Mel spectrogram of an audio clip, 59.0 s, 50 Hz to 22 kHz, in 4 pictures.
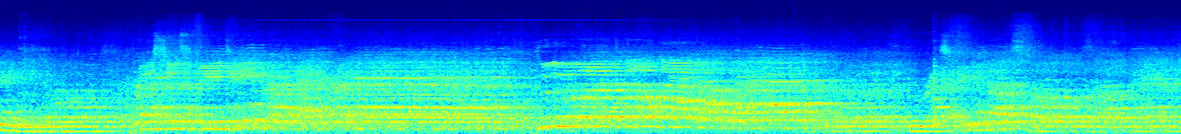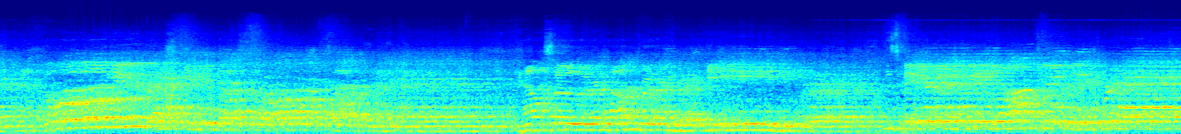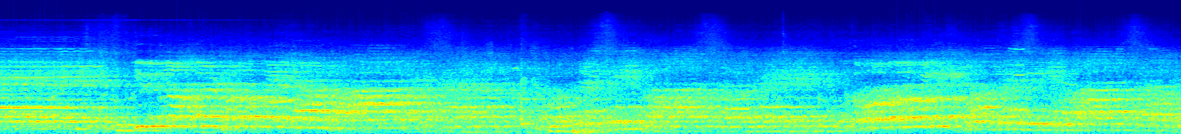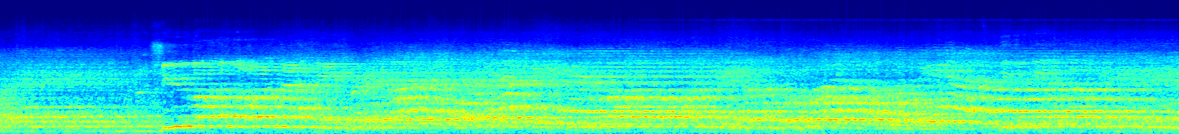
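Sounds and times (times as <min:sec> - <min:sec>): crowd singing worship song: 0:00.0 - 0:59.0.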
